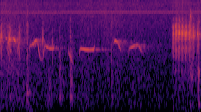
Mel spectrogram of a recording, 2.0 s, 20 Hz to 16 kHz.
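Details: White-browed scrub robins give thin, high, slurred alarm calls at a tiny pearl-spotted owl, about 6 in long, sitting in nearby branches after it called, on an African safari drive at sunrise on July 12.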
